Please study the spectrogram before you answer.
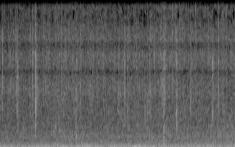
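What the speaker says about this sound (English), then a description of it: "there's still big chunks falling" Hail from a severe thunderstorm in Edwardsville, Illinois keeps falling in a dense, steady patter, with scattered sharper clicks of larger stones hitting nearby.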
